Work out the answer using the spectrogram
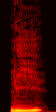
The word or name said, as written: lige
